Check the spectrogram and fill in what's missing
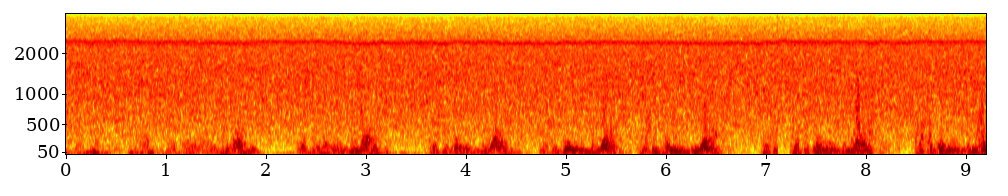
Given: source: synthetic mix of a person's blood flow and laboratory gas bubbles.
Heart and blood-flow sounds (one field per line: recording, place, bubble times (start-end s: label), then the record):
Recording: Doppler ultrasound of blood flow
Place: precordium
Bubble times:
no bubbles
From the record:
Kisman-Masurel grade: 000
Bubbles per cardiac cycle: 0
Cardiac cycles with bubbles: 0%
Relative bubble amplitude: no bubbles discernible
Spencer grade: 0 (complete lack of bubble signals)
